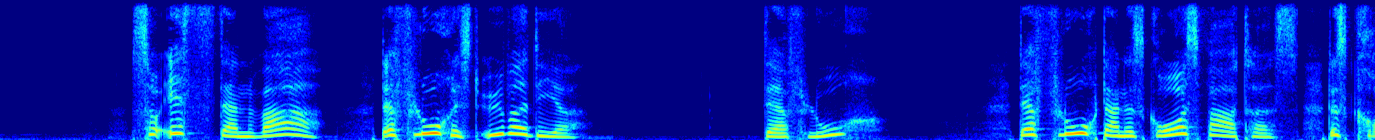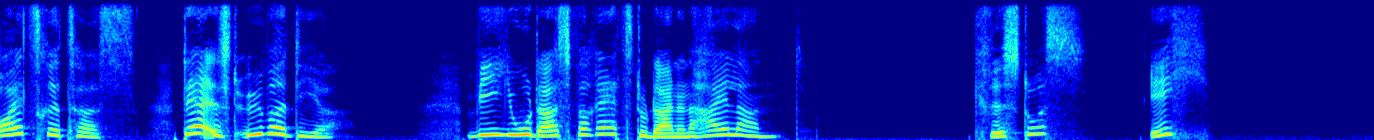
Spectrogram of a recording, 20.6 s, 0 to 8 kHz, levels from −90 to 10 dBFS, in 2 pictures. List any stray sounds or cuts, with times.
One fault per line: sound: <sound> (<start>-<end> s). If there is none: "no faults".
no faults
